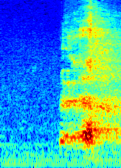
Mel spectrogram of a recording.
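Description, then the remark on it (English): A single sneeze bursts out suddenly after a quiet moment, a short breathy blast that swells and fades within half a second, heard alone at moderate loudness. “Bless you.”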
